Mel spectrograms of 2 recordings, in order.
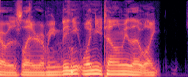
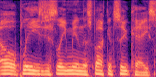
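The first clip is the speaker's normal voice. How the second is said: sarcastic mock begging voice; 3 semitones higher than usual. Mocking a dead child's supposed wish to stay in the suitcase: mock pleading as George. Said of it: "he's like".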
